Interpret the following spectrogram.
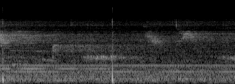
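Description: Bird chirps from a film's soundtrack playing over theater speakers, above faint held musical tones, with a single sharp click about a second in.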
